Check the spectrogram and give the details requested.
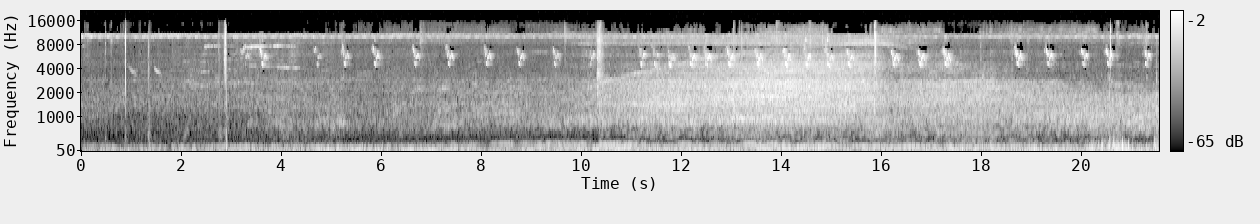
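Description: A bird repeating a short, high chirp about twice a second, over a low rumble on the microphone. A soft hiss swells up for several seconds midway.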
